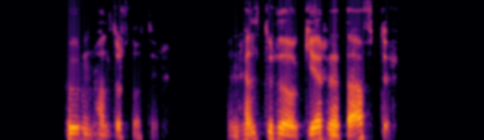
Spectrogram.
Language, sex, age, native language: Icelandic, male, 50-59, Icelandic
